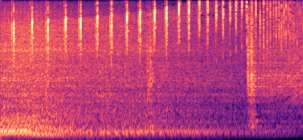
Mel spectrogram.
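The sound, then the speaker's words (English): A motorbike engine runs with a steady low rumble and a fast, regular ticking pulse on top, strongest at the start and gradually easing off. No one speaks. “I get onto the bike and go to find Jet.”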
